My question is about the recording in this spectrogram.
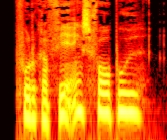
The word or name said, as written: fotograferingsforbud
